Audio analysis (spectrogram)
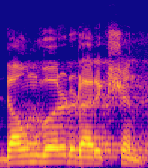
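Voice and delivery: very slow, spaced-out dictation. Acted. Teacher dictating a definition to students, slow dictation. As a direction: dictate in short chunks with long pauses.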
